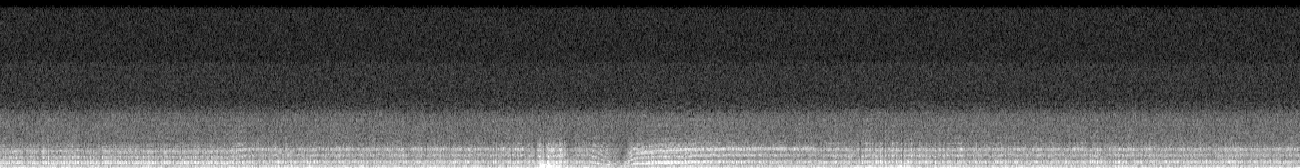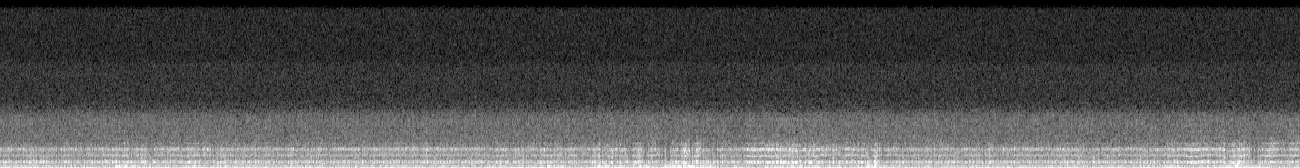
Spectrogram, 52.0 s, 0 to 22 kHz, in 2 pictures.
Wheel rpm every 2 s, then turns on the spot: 200, 200, 210, 240, 240, 230, 130, 230, 230, 230, 230, 240, 240, 230, 230, 240, 230, 230, 230, 230, 230, 230, 230, 230, 230, 230.
none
